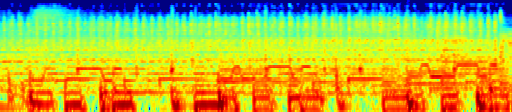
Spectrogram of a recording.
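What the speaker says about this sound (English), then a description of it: "I finished basting the top of the quilt." An HQ Sixteen longarm quilting machine bastes a quilt, its rapid, steady stitching chatter running quietly and evenly throughout with no one speaking.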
